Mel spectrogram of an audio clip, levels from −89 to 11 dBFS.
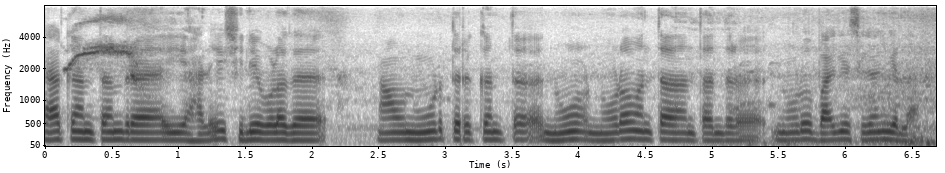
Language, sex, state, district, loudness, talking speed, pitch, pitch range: Kannada, male, Karnataka, Dharwad, -16 LUFS, 115 wpm, 160 Hz, 155-165 Hz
